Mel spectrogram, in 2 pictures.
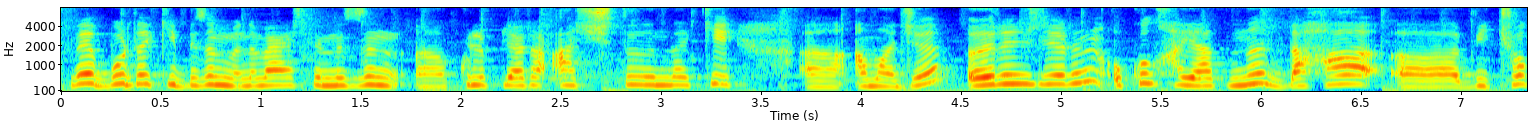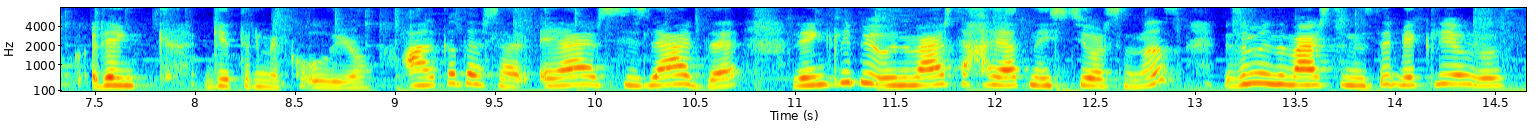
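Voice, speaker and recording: High-voiced young woman, halting foreign broken Turkish. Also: darkish tone, faint music behind. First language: not Turkish. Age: young adult. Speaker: university student. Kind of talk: presentation to camera.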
